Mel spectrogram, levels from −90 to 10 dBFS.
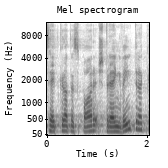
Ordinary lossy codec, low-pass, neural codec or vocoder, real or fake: none; none; vocoder, 24 kHz, 100 mel bands, Vocos; fake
